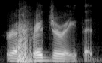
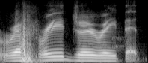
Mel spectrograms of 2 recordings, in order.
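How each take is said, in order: First: The word is said quickly. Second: The word is said slowly. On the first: "getting faster" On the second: "read it slowly first"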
